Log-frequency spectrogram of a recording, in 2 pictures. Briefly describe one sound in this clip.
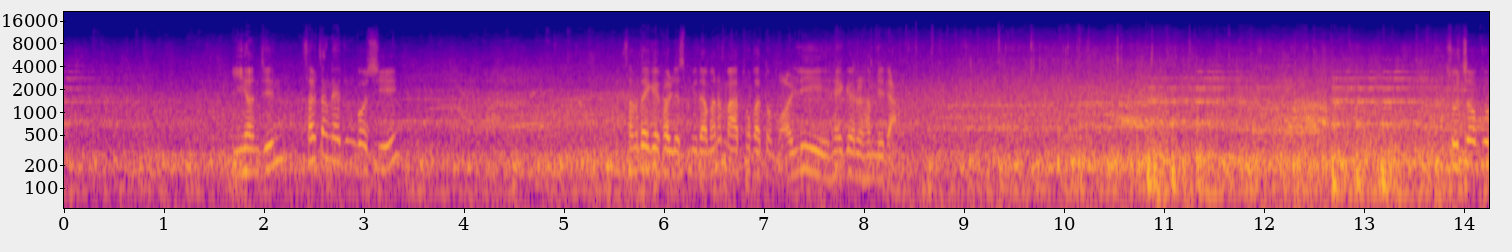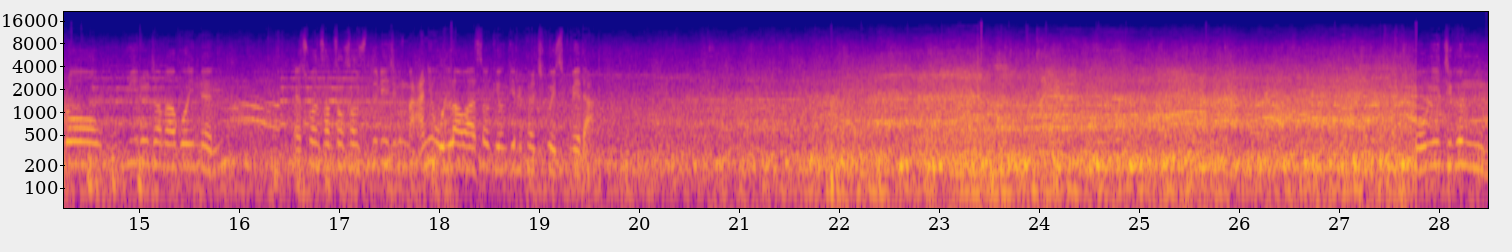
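A large stadium crowd roars and chants steadily, swelling louder toward the end.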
